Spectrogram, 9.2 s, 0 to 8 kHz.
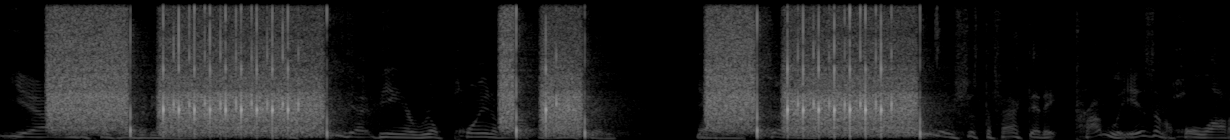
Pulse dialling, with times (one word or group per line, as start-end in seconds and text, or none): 0.3-2.5 9
3.7-4.4 1
5.3-6.9 7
